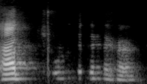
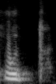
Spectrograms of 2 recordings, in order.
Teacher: তা দাল ত জিহ্বার আগা এবং সামনের উপরে দুই দাঁতের গড়ার সাথে লাগিয়ে উচ্চারিত হয়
